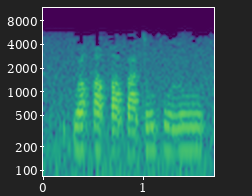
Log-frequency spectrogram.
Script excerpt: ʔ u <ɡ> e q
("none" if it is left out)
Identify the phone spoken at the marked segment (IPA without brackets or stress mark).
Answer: q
